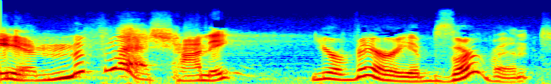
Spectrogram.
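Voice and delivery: put-on storybook witch voice. Answering whether she is a witch on Halloween: witch voice. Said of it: "are you a witch?".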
